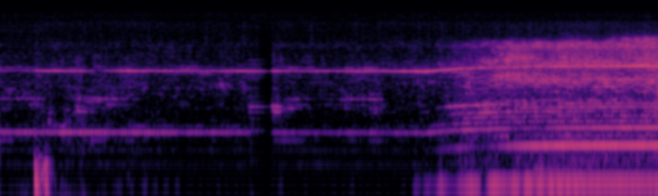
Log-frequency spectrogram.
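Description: Faint steady tones held at several pitches at once, growing louder about four seconds in, with a soft knock about half a second in.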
